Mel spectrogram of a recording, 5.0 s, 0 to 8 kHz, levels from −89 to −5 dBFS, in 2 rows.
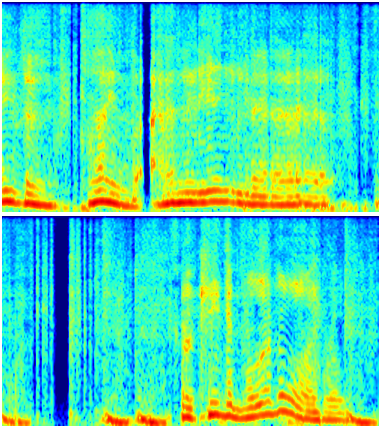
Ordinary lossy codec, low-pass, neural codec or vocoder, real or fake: none; none; codec, 16 kHz, 2 kbps, FreqCodec, smaller model; fake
